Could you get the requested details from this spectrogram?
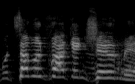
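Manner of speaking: loud, high desperate cry to be shot; desperate yell. Retold or imitated. Comic at fifty, yelling to the crowd in mock despair. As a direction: beg it at the top of your voice. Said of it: "I'm like".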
